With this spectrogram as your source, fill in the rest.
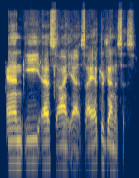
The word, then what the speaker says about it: iatrogenesis: It's spelled IATROGENESIS. Iatrogenesis.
